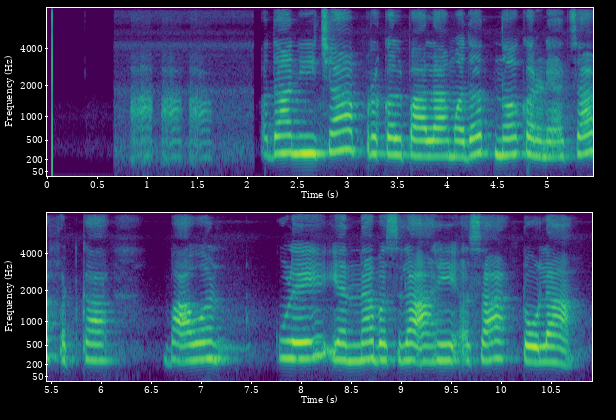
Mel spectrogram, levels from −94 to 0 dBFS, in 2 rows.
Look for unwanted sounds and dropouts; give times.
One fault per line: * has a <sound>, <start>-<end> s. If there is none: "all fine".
* has a laugh, 0.8-1.7 s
